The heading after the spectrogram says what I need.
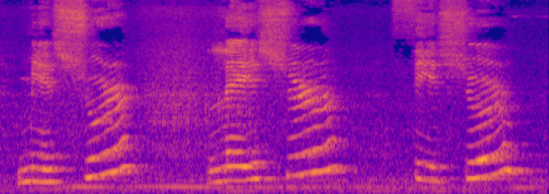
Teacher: Place of articulation is palato-alveolar. Manner of articulation is fricative.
